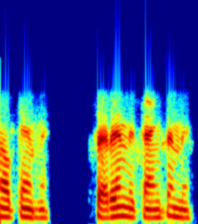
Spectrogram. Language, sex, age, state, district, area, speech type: Telugu, male, 30-45, Andhra Pradesh, Alluri Sitarama Raju, rural, conversation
